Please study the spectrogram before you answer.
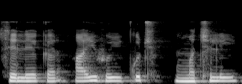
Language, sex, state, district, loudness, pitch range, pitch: Hindi, male, Punjab, Kapurthala, -14 LUFS, 155-165 Hz, 160 Hz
